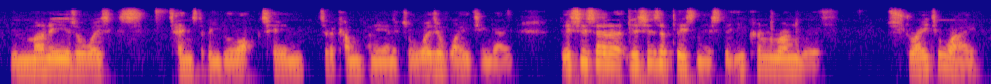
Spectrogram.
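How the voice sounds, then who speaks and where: A man co-presenting a webinar with an informal, testimonial sales pitch, emphatic and repetitive, in halting phrases. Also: dark tone. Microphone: online webinar call. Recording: dull lo-fi online call audio.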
